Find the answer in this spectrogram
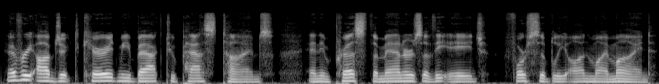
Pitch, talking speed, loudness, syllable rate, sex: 140 Hz, 175 wpm, -17 LUFS, 5.0 syllables/s, male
